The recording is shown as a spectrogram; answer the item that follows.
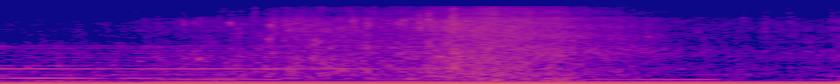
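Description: Waves wash in and out on a beach: a faint, steady hiss of water swells to a fuller rush midway, then settles back.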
